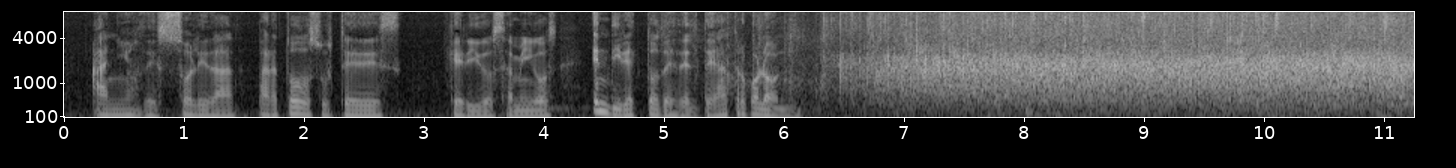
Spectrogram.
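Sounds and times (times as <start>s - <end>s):
speech: 0.3s - 6.5s
theater audience applause at Teatro Colón: 6.3s - 11.2s.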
